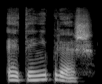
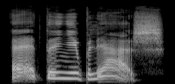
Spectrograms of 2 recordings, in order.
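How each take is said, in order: First: Said in the usual way. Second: High, drawn-out mimicking little voice; mocking squeak. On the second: A narrator's reading. Brad mimicking Ellie's complaint, mocking squeak. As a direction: squeak it slowly, making fun of her. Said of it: "издевательским голоском пропищал Брэд".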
